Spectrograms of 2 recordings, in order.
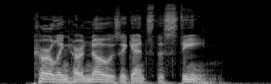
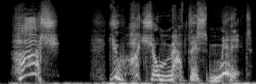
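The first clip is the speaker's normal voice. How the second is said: crying fury. Acted. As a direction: scream it through tears. Mother cries out, strikes.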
